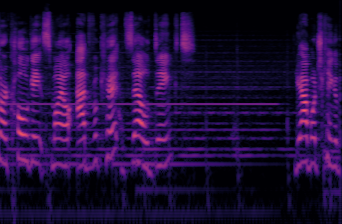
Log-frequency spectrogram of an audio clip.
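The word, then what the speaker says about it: Dincht: I always thought it was Dinch, and then I realized the T is like after the CH. It's, yeah, anyway. So, Zell Dinkt.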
